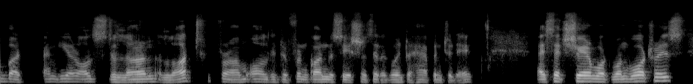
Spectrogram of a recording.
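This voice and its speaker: A Tanzanian man gives a conversational conference presentation in a conference hall. His voice is mid-range with no room sound, and he adds light jokes while frequently restarting his sentences.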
